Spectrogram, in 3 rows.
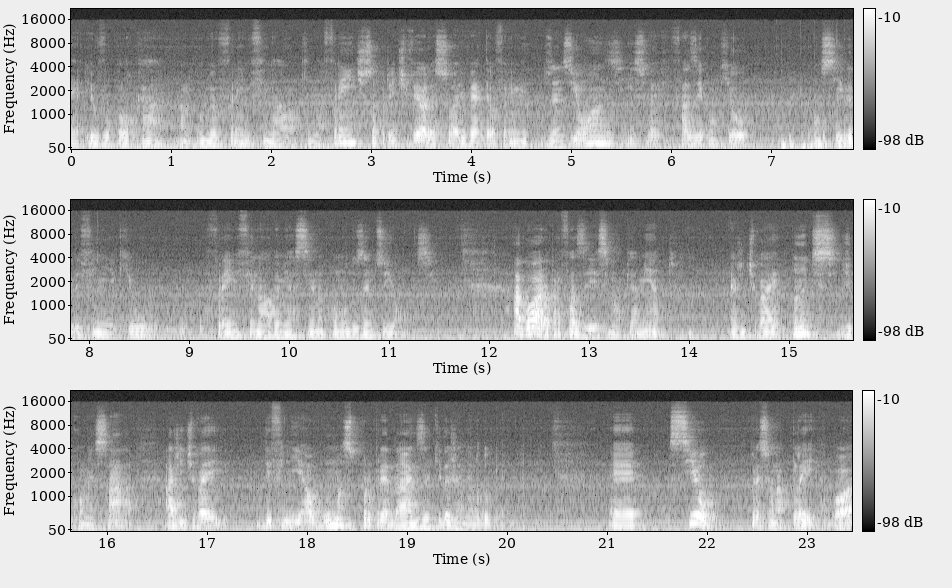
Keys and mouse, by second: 0.4-2.1 drag, 5.8 click, 7.0 2, 7.2 1, 7.6 Return, 12.7 click, 14.3 ctrl+click.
